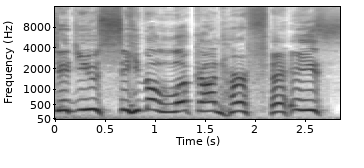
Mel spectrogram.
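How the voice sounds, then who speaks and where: Loud and at a very slow pace, a man performs a put-on character voice with an extremely high pitch. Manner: belting, loud.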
